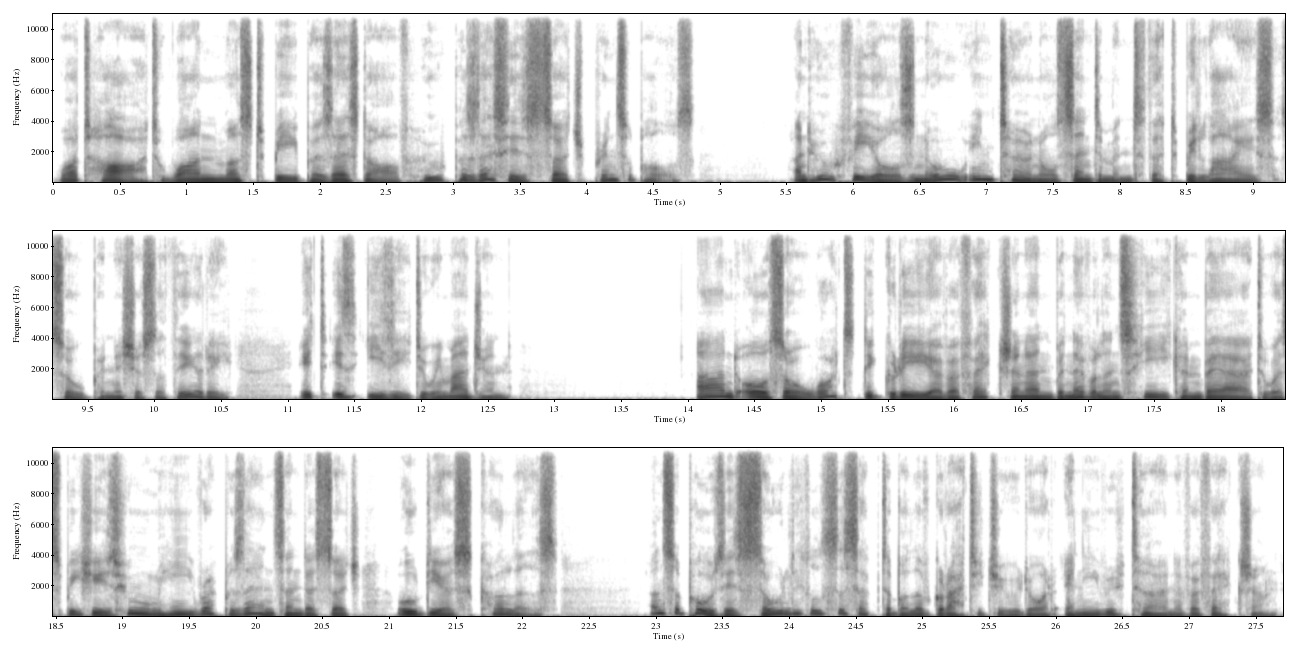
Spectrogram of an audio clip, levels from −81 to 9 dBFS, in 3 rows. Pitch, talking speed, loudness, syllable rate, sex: 120 Hz, 130 wpm, -19 LUFS, 4.5 syllables/s, male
